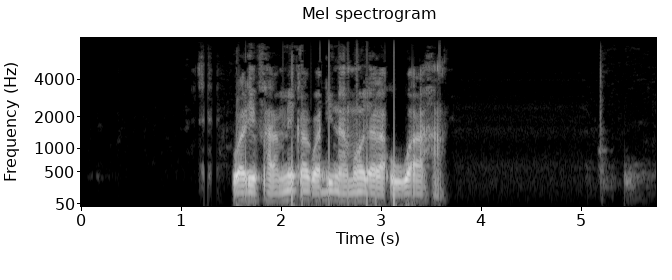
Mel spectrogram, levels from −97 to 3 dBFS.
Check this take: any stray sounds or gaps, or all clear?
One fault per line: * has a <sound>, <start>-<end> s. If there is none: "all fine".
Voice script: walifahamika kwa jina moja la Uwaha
all fine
